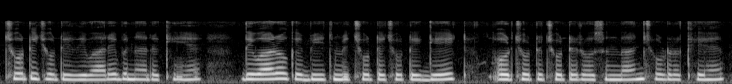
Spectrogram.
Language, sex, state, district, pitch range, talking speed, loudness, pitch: Hindi, female, Haryana, Jhajjar, 225-240 Hz, 165 wpm, -15 LUFS, 230 Hz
